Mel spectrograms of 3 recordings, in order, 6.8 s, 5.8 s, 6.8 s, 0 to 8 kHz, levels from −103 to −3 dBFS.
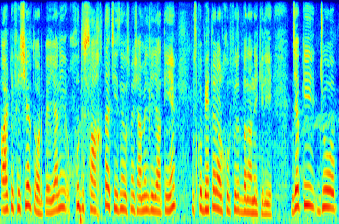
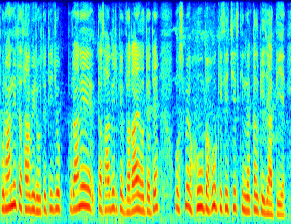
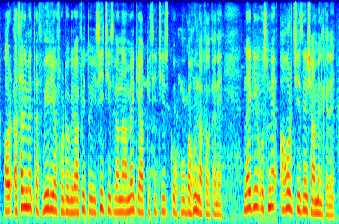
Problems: constant background noise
